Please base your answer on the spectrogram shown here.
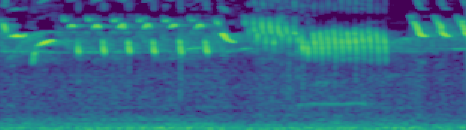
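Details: Master canary song with special phrasing, meant for training young birds to sing: a string of short whistled notes, then a fast pulsing rolled trill, ending in sharp sweeping chirps.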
